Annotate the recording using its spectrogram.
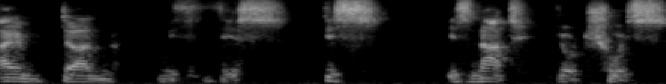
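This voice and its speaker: A man hisses in a put-on character voice. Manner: seething.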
